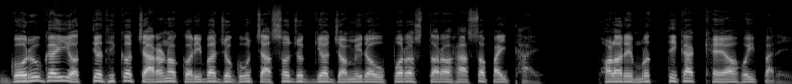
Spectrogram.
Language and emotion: Odia, neutral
